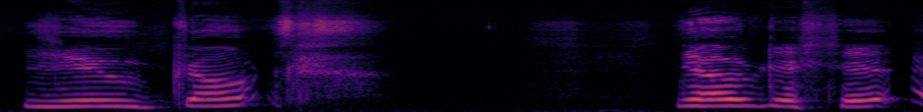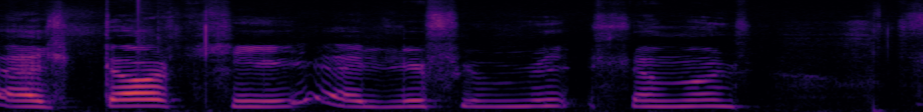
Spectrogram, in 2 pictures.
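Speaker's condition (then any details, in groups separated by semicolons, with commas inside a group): Cerebral palsy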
